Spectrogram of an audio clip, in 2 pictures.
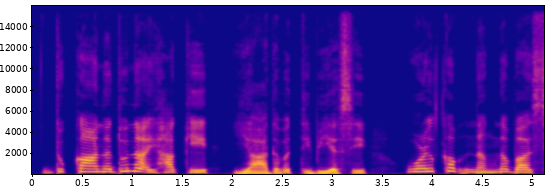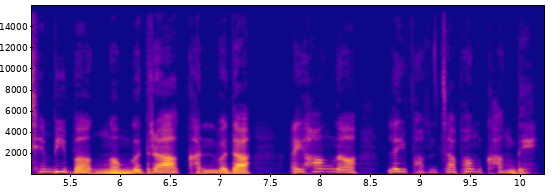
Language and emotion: Manipuri, fearful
